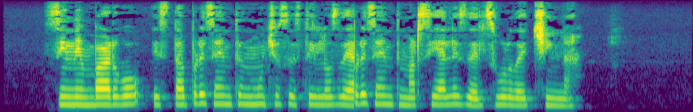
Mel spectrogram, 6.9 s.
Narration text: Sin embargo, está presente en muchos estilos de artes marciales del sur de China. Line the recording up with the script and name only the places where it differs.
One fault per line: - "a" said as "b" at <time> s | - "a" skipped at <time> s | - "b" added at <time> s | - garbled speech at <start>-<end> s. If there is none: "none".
- "artes" said as "presente" at 3.5 s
